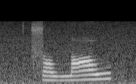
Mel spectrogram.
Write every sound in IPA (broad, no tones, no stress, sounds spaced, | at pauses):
t͡s ɔ w n̪ ɑ w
